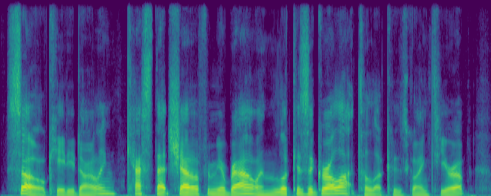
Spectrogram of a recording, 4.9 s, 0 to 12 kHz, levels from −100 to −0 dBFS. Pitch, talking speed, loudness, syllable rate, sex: 135 Hz, 255 wpm, -18 LUFS, 5.8 syllables/s, male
